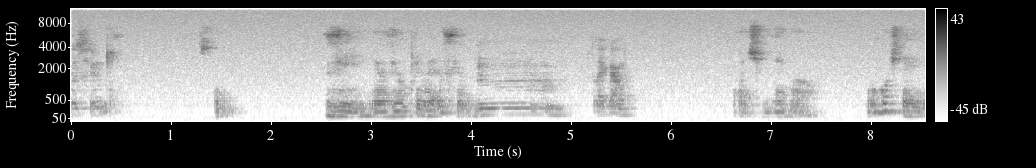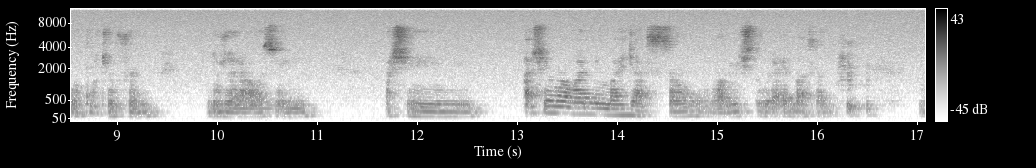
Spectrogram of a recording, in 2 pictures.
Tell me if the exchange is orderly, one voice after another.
Yes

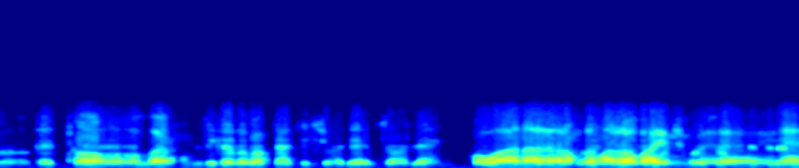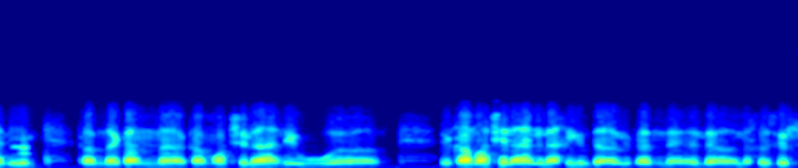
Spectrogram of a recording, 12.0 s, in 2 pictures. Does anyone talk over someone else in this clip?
Yes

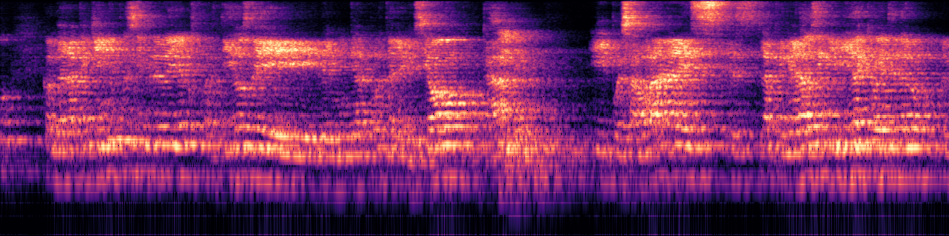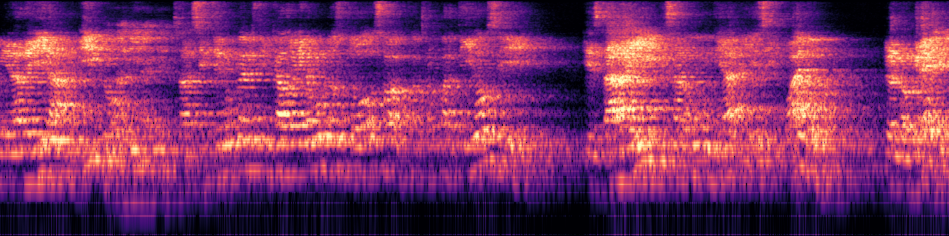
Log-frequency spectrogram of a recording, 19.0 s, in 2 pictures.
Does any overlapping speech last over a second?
No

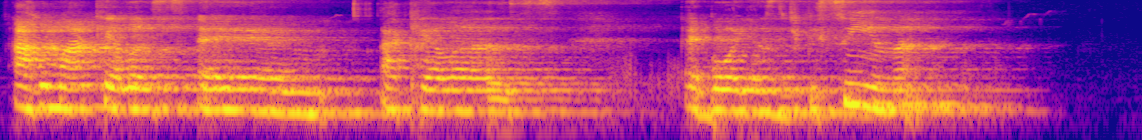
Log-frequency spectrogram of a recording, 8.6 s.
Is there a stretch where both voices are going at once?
No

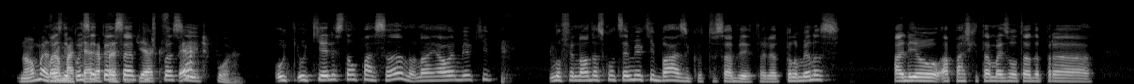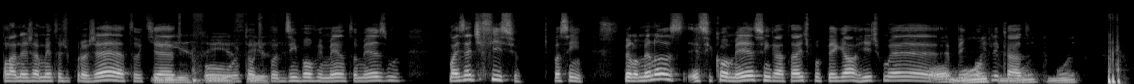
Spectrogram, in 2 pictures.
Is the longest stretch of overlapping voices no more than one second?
No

